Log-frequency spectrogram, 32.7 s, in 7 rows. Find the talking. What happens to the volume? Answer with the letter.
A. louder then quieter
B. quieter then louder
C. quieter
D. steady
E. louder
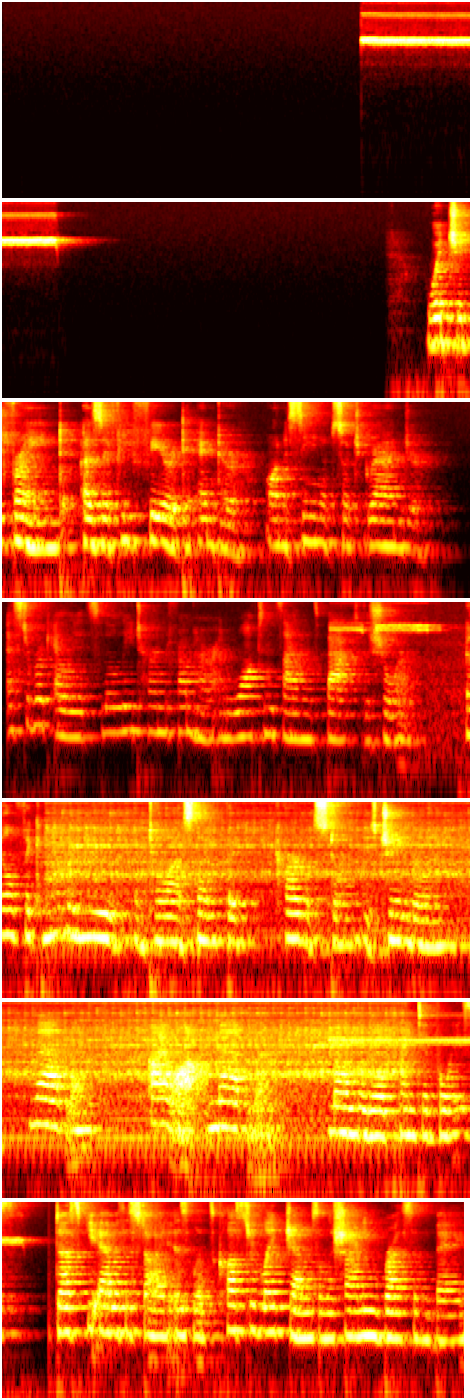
B.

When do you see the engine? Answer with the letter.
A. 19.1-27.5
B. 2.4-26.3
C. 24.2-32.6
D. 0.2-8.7
A.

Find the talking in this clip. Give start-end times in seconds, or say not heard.
8.7-32.6.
